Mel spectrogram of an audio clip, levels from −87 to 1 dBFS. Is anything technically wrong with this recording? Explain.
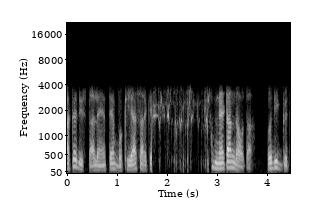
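Yes. A codec payload misread runs from 1.70 to 2.93 s: AMR frames packed octet-aligned are being unpacked as bandwidth-efficient, so the bit fields shift and the speech becomes garbled noise and warble, through an AMR narrowband link limited to about 150 Hz to 3.4 kHz.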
